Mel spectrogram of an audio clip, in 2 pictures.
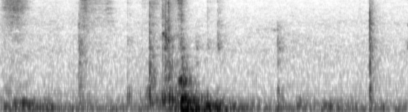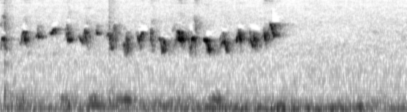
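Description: A bird singing a fast run of chirping notes for about three seconds, starting about four seconds in and rising at the end. Before it come a few sharp clicks and a brief, louder rustle.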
